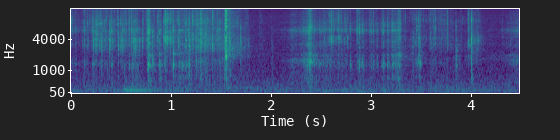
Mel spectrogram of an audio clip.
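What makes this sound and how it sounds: A metal cutter blade scrapes and carves crunchy flakes off the edge of a solid, dry white bar of soap held in the palm. A steady, bright, crackly scraping builds over the first half, peaks in one sharp crunch, then gives way to quieter, scattered dry crunches and crinkles.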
